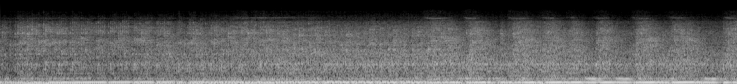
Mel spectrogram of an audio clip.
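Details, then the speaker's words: 1932 Chevy truck "Rockabilly Rat" before tune-up, plug wires just refitted, ignition points not yet gapped: loud low idle with uneven, lumpy, wavering beat; rough idle. "it's still obviously got some issues like you said I haven't gapped those points yet I'm going to run out of here for now"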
